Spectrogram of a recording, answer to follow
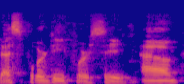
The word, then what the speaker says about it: S4D4C: So did I pronounce it well, Mitchell? Yes, that's exactly how we say it, S4D4C.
